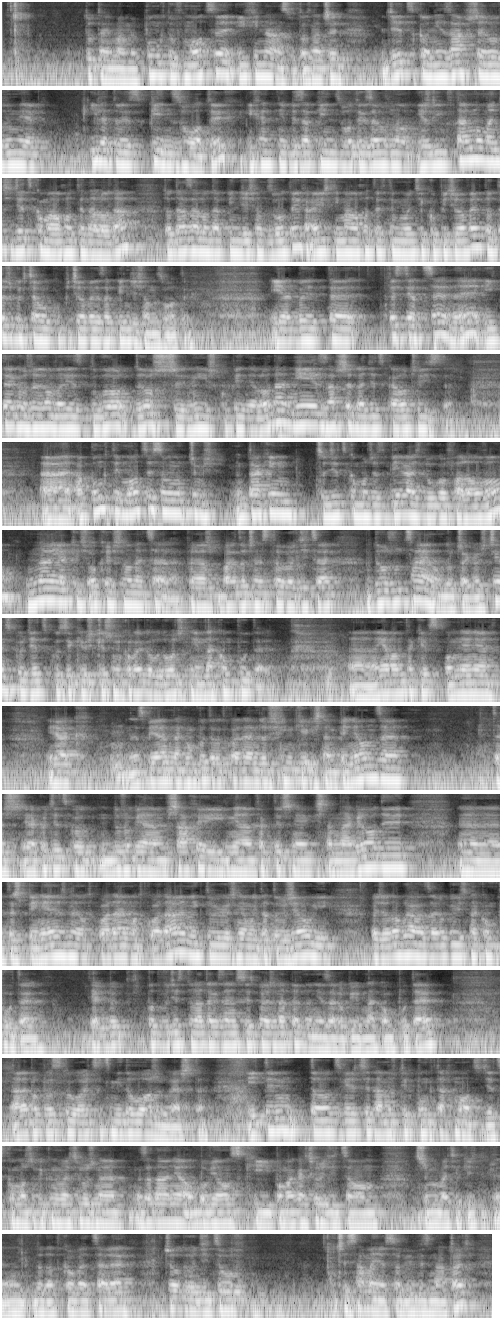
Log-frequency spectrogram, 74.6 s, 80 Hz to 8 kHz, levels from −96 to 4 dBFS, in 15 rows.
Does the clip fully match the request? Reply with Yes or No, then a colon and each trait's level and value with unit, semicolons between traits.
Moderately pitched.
No: low, 125 Hz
